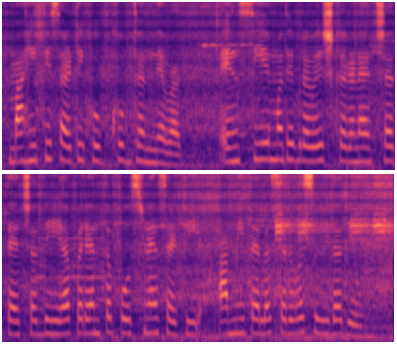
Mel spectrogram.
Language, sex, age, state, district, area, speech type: Marathi, female, 18-30, Maharashtra, Sindhudurg, rural, read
